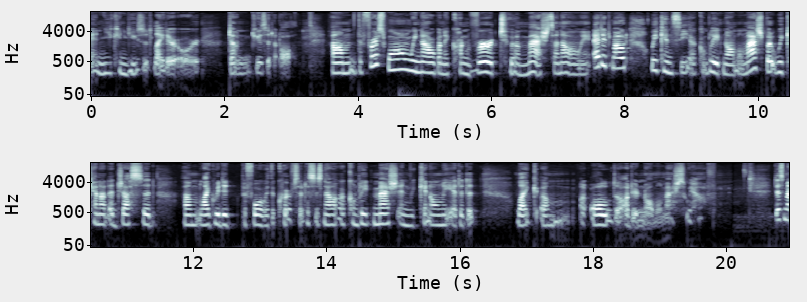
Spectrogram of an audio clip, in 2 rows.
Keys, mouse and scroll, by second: 0.3 click, 0.8 click, 6.2 middle click, 6.8 Tab, 7.2 middle click, 11.1-11.7 scroll up 1, 11.7 scroll down 1, 11.8 middle click, 13.5 middle click.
